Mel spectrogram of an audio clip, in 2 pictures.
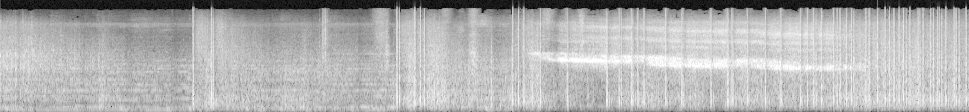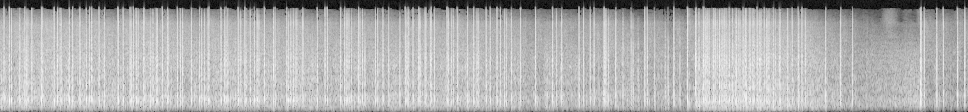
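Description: Aerial fireworks bursting and crackling in a dense, rapid barrage from about four seconds in, with a falling whistle a couple of seconds later, thinning out near the end. Music plays under it at the start.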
